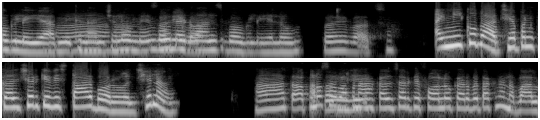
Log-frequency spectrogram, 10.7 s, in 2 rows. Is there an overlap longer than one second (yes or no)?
yes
